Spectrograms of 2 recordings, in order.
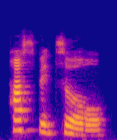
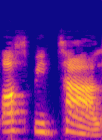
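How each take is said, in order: First: The final syllable has a reduced, unheard vowel. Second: The final syllable has a full 'a' vowel. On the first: The speaker calls it right. "The A that would not be heard, so it becomes t, l, tul" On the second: The speaker calls it wrong. "I will not say hospital. It won't be t, al, tal"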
